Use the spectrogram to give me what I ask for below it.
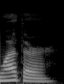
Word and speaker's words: weather: When saying weather, make sure to distinguish it from weather. Weather has a soft th sound like we teacher.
